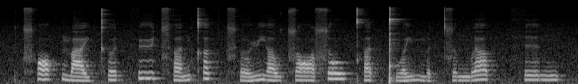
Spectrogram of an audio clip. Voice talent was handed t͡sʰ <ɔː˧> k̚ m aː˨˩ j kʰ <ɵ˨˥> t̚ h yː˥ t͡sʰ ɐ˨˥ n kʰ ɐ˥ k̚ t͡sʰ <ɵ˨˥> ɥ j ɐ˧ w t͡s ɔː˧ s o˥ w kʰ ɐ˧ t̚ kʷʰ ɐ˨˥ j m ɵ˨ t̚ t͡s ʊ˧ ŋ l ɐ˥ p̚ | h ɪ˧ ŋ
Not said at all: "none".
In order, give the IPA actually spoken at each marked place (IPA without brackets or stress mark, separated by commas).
ɔː˧, ɵ˨˥, ɵ˨˥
